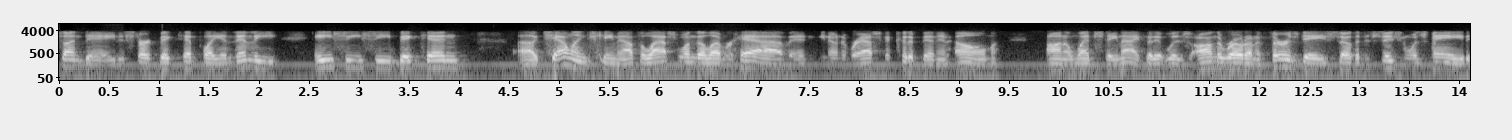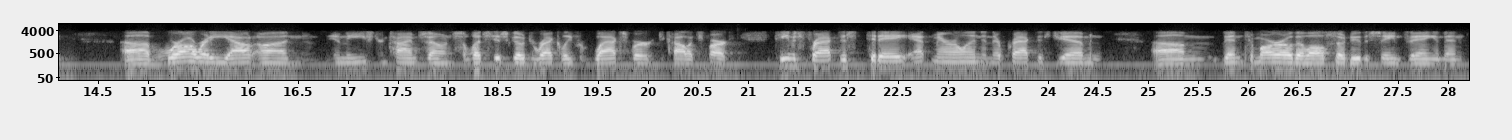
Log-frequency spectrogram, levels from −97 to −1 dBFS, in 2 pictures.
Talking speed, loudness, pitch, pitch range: 185 wpm, -23 LUFS, 105 Hz, 100-125 Hz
